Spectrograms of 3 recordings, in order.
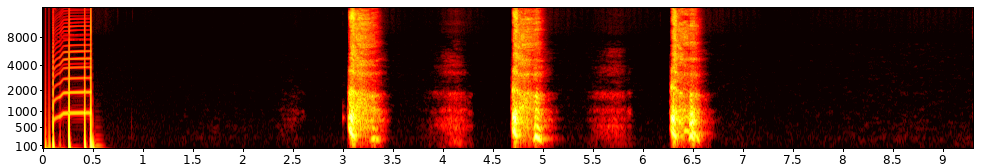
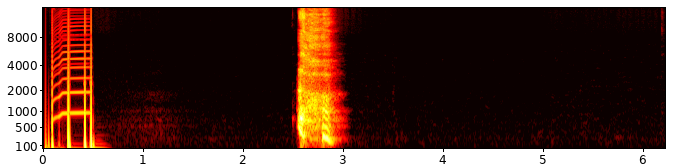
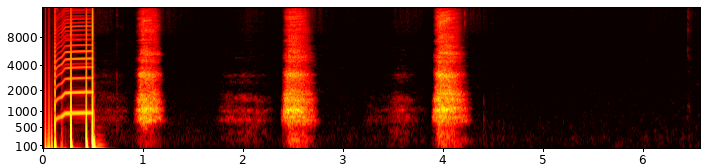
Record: three_cough_length: 9.3 s
three_cough_amplitude: 31697
three_cough_signal_mean_std_ratio: 0.21
cough_length: 6.2 s
cough_amplitude: 29489
cough_signal_mean_std_ratio: 0.2
exhalation_length: 6.6 s
exhalation_amplitude: 25596
exhalation_signal_mean_std_ratio: 0.26
survey_phase: beta (2021-08-13 to 2022-03-07)
age: 45-64
gender: Female
wearing_mask: 'No'
symptom_none: true
smoker_status: Never smoked
respiratory_condition_asthma: false
respiratory_condition_other: false
recruitment_source: REACT
submission_delay: 3 days
covid_test_result: Negative
covid_test_method: RT-qPCR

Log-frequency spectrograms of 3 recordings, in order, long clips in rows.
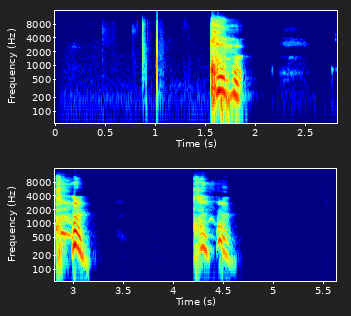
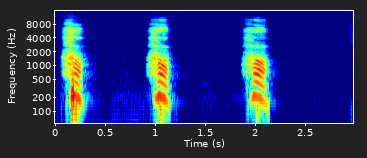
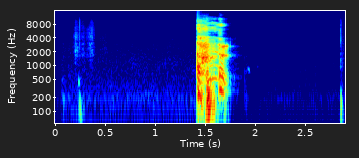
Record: three_cough_length: 5.6 s
three_cough_amplitude: 32768
three_cough_signal_mean_std_ratio: 0.26
exhalation_length: 3.0 s
exhalation_amplitude: 26964
exhalation_signal_mean_std_ratio: 0.29
cough_length: 2.9 s
cough_amplitude: 32767
cough_signal_mean_std_ratio: 0.23
survey_phase: beta (2021-08-13 to 2022-03-07)
age: 45-64
gender: Female
wearing_mask: 'No'
symptom_none: true
smoker_status: Ex-smoker
respiratory_condition_asthma: false
respiratory_condition_other: false
recruitment_source: REACT
submission_delay: 2 days
covid_test_result: Negative
covid_test_method: RT-qPCR
influenza_a_test_result: Negative
influenza_b_test_result: Negative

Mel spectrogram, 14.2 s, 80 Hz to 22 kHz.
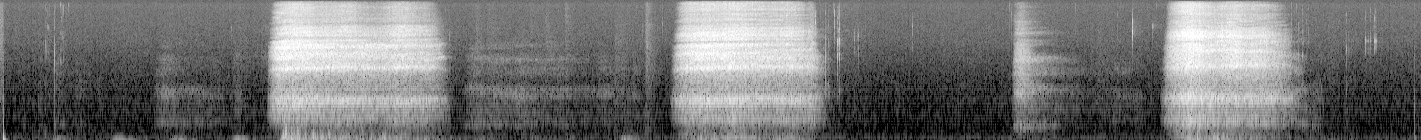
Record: exhalation_length: 14.2 s
exhalation_amplitude: 1474
exhalation_signal_mean_std_ratio: 0.47
survey_phase: alpha (2021-03-01 to 2021-08-12)
age: 18-44
gender: Female
wearing_mask: 'No'
symptom_cough_any: true
symptom_diarrhoea: true
symptom_fatigue: true
symptom_fever_high_temperature: true
symptom_headache: true
smoker_status: Current smoker (e-cigarettes or vapes only)
respiratory_condition_asthma: false
respiratory_condition_other: false
recruitment_source: Test and Trace
submission_delay: 1 day
covid_test_result: Positive
covid_test_method: RT-qPCR
covid_ct_value: 17.2
covid_ct_gene: ORF1ab gene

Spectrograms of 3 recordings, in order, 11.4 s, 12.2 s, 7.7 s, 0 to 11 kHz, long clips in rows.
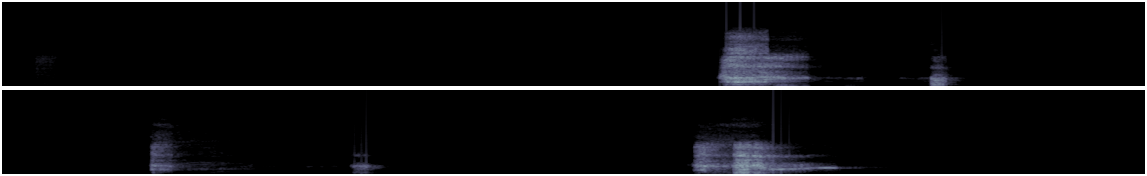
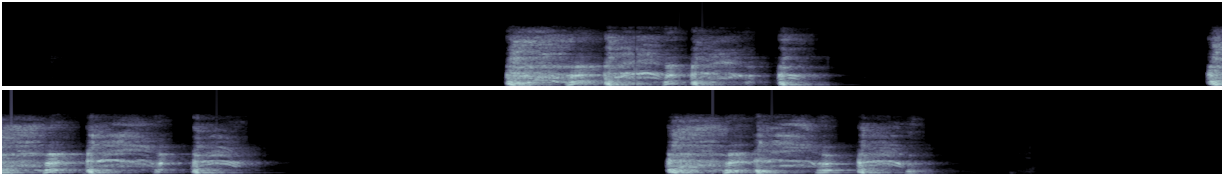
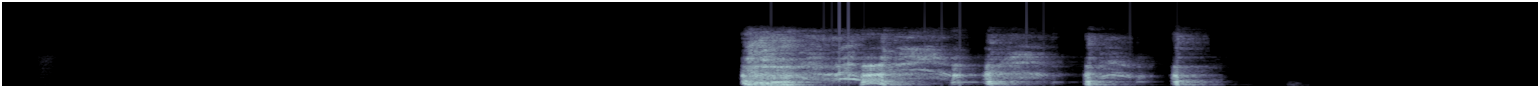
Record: exhalation_length: 11.4 s
exhalation_amplitude: 7818
exhalation_signal_mean_std_ratio: 0.23
three_cough_length: 12.2 s
three_cough_amplitude: 30487
three_cough_signal_mean_std_ratio: 0.4
cough_length: 7.7 s
cough_amplitude: 32767
cough_signal_mean_std_ratio: 0.33
survey_phase: alpha (2021-03-01 to 2021-08-12)
age: 65+
gender: Male
wearing_mask: 'No'
symptom_none: true
smoker_status: Ex-smoker
respiratory_condition_asthma: false
respiratory_condition_other: false
recruitment_source: REACT
submission_delay: 2 days
covid_test_result: Negative
covid_test_method: RT-qPCR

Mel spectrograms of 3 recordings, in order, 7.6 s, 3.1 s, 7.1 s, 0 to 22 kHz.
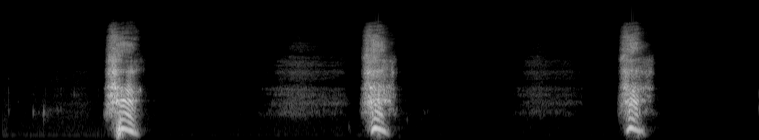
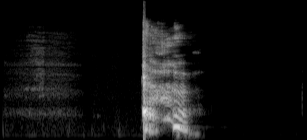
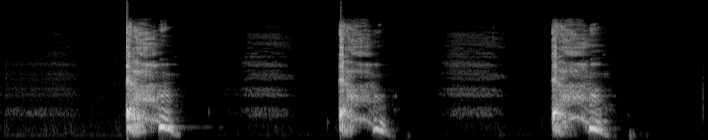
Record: exhalation_length: 7.6 s
exhalation_amplitude: 31404
exhalation_signal_mean_std_ratio: 0.25
cough_length: 3.1 s
cough_amplitude: 32768
cough_signal_mean_std_ratio: 0.25
three_cough_length: 7.1 s
three_cough_amplitude: 32768
three_cough_signal_mean_std_ratio: 0.31
survey_phase: beta (2021-08-13 to 2022-03-07)
age: 45-64
gender: Female
wearing_mask: 'No'
symptom_none: true
symptom_onset: 8 days
smoker_status: Ex-smoker
respiratory_condition_asthma: false
respiratory_condition_other: false
recruitment_source: REACT
submission_delay: 4 days
covid_test_result: Negative
covid_test_method: RT-qPCR
influenza_a_test_result: Negative
influenza_b_test_result: Negative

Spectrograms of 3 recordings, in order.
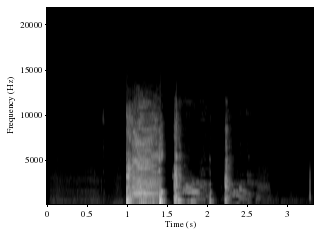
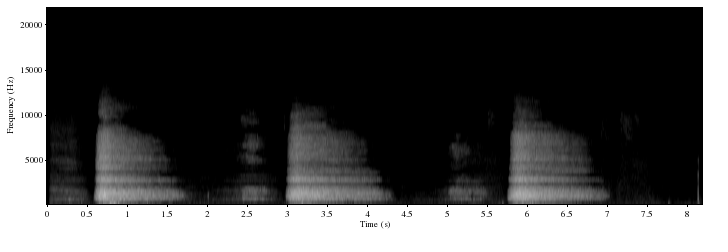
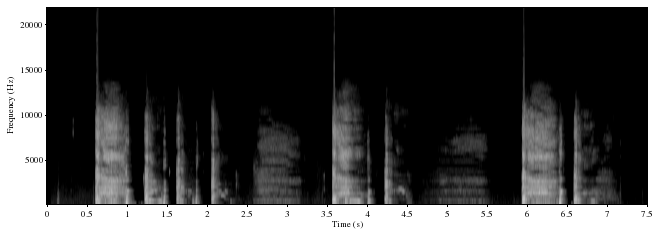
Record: cough_length: 3.3 s
cough_amplitude: 32767
cough_signal_mean_std_ratio: 0.3
exhalation_length: 8.2 s
exhalation_amplitude: 21288
exhalation_signal_mean_std_ratio: 0.43
three_cough_length: 7.5 s
three_cough_amplitude: 32768
three_cough_signal_mean_std_ratio: 0.37
survey_phase: beta (2021-08-13 to 2022-03-07)
age: 18-44
gender: Female
wearing_mask: 'No'
symptom_cough_any: true
symptom_runny_or_blocked_nose: true
symptom_sore_throat: true
symptom_fatigue: true
symptom_headache: true
symptom_change_to_sense_of_smell_or_taste: true
symptom_loss_of_taste: true
symptom_onset: 3 days
smoker_status: Ex-smoker
respiratory_condition_asthma: false
respiratory_condition_other: false
recruitment_source: Test and Trace
submission_delay: 1 day
covid_test_result: Positive
covid_test_method: RT-qPCR
covid_ct_value: 24.4
covid_ct_gene: ORF1ab gene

